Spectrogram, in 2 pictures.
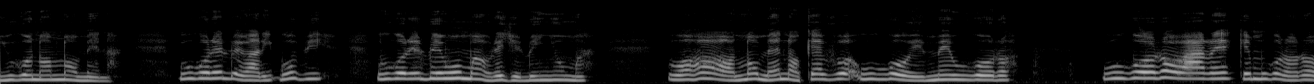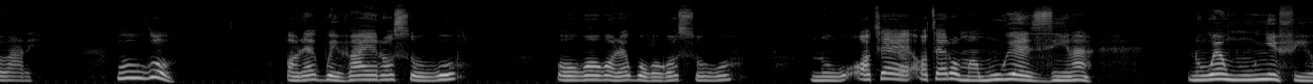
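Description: Nothing technical goes wrong anywhere in this speech recording, so there's no fault here to walk through.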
